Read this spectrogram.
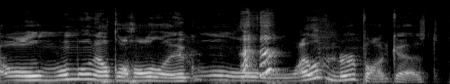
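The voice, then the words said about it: Imitates another person's voice. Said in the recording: “your impression of Nate”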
